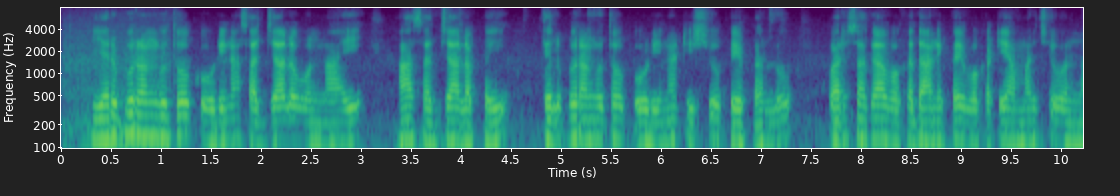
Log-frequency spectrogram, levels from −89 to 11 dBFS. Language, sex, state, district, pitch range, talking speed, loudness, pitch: Telugu, male, Telangana, Komaram Bheem, 110-120 Hz, 100 wpm, -20 LUFS, 115 Hz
